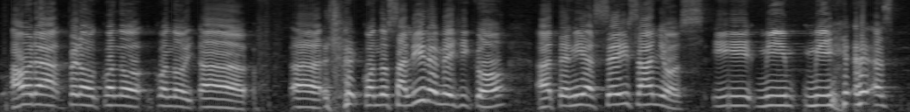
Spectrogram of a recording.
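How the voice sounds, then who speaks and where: Fields: Man. Native tongue: English. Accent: American. Style: halting sermon. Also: high-pitched, a bit bright, smooth. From United States. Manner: hesitant, many fillers and restarts. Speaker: guest preacher. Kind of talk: sermon in second language.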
